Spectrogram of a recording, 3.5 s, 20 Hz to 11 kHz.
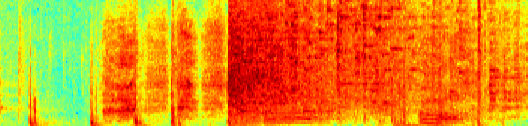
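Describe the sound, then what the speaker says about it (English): A mirror in the 1992 film Army of Darkness is smashed, with a few thuds and then a loud bright burst of shattering glass that rings on and scatters for a couple of seconds. "he then looks at a reflection of himself in a mirror and immediately just runs at it, breaks it."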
